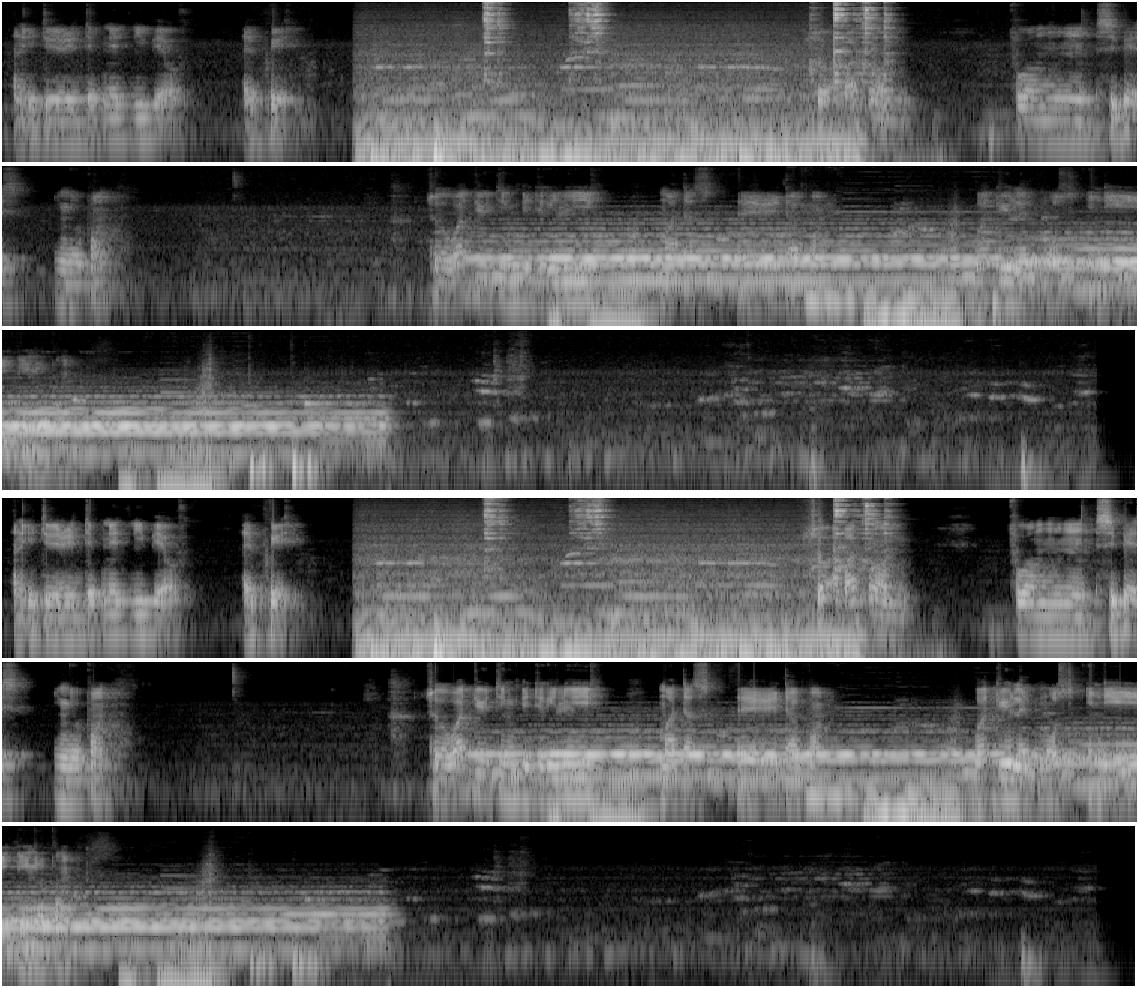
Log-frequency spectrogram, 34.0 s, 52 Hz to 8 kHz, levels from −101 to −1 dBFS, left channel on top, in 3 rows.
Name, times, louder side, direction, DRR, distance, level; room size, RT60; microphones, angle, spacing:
voice 1, 0.1-1.8 2.4-3.0 4.9-5.1 6.0-6.4 8.0-9.1 10.1-11.6 11.9-12.6 15.2-17.4 17.9-19.7 21.1-23.7, right 5 dB, 65° right, 0.4 m, -37 dB
sound 1, 3.5-8.6, equal, 15° right, 0.6 m, -33 dB
sound 2, 4.8-5.1 5.7-6.1 8.1-9.0, left 3 dB, 30° left, 0.5 m, -31 dB
sound 3, 15.7-26.5, left 2 dB, 60° left, 0.7 m, -32 dB
voice 2, 24.7-25.4 27.4-27.9 30.1-30.2 31.1-31.5 32.9-33.1, left 8 dB, 80° left, 0.3 m, -49 dB
4.6 x 4.0 x 2.3 m
head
